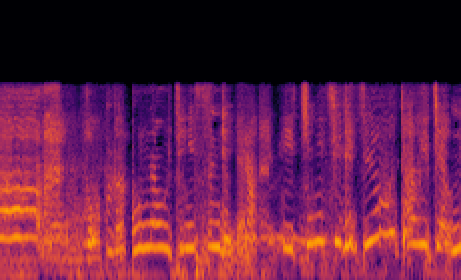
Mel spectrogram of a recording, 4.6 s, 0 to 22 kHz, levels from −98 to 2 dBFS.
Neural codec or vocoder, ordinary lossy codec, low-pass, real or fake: codec, 16 kHz in and 24 kHz out, 0.6 kbps, FireRedTTS-2 codec; none; 7.2 kHz; fake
